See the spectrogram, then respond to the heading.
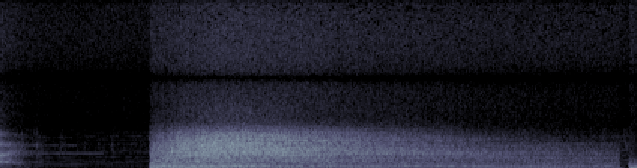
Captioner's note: gong banging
